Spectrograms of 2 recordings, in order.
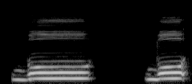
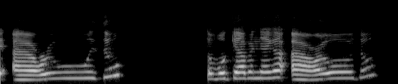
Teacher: आपकी आवाज बो करके ना आए, बू करके आएगी। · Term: वाव मद्दा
